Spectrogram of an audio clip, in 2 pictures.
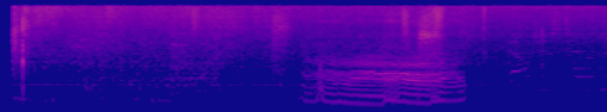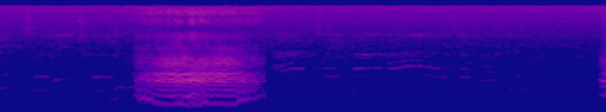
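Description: Two loud, rattling snores a few seconds apart over quiet background music; ordinary snoring in a sleeping dog.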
